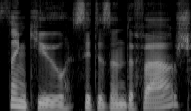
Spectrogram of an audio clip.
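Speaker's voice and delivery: ordinary delivery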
